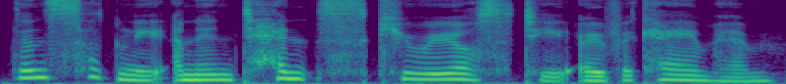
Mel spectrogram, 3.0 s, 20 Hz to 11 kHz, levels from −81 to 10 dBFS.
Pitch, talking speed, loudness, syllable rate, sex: 205 Hz, 140 wpm, -16 LUFS, 6.1 syllables/s, female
